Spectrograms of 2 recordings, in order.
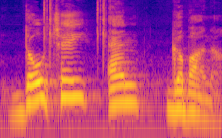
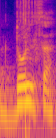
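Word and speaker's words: Dolce & Gabbana: دي ان جي هي اختصار كلمتين، دولتشي ان جابانا. ممكن ناس تقول لك دولسا، دولسي، دولشي ودولس، ما علينا يعني، بس المهم انك تبقى عارف الصح ومخلي جواك.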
